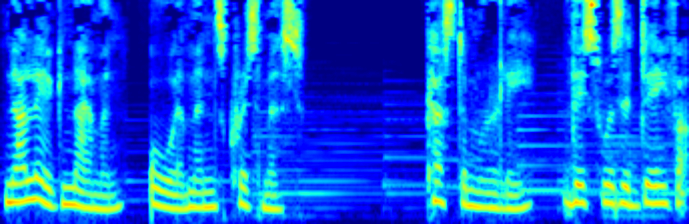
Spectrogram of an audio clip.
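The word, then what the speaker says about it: Nollaig na mBan: Ireland January 6 is known as nolignan born pronounced nalig Naman or women's Christmas day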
